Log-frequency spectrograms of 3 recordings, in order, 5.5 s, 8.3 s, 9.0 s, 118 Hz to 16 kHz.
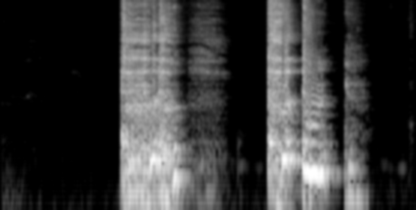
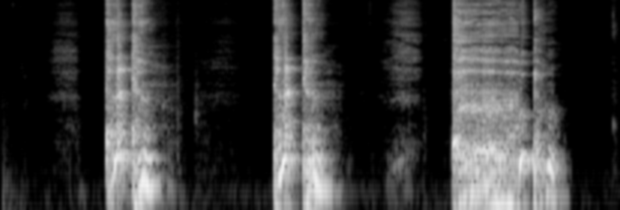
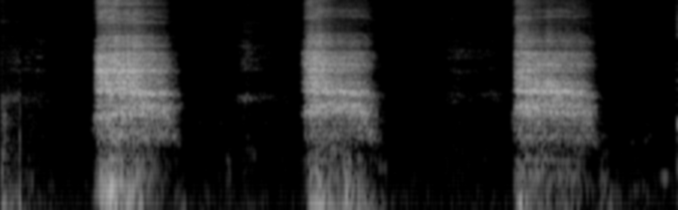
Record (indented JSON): {
  "cough_length": "5.5 s",
  "cough_amplitude": 32768,
  "cough_signal_mean_std_ratio": 0.5,
  "three_cough_length": "8.3 s",
  "three_cough_amplitude": 32768,
  "three_cough_signal_mean_std_ratio": 0.51,
  "exhalation_length": "9.0 s",
  "exhalation_amplitude": 18160,
  "exhalation_signal_mean_std_ratio": 0.49,
  "survey_phase": "alpha (2021-03-01 to 2021-08-12)",
  "age": "45-64",
  "gender": "Female",
  "wearing_mask": "No",
  "symptom_fatigue": true,
  "symptom_headache": true,
  "smoker_status": "Current smoker (11 or more cigarettes per day)",
  "respiratory_condition_asthma": false,
  "respiratory_condition_other": false,
  "recruitment_source": "REACT",
  "submission_delay": "10 days",
  "covid_test_result": "Negative",
  "covid_test_method": "RT-qPCR"
}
